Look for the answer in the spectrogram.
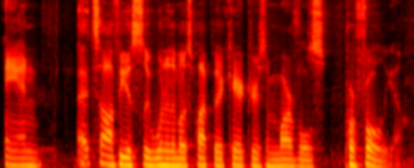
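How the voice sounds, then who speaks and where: A man co-hosting a casual chat, talking in a measured way with many fillers. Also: mid-range voice, fairly even intonation, a little mellow. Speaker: podcast co-host.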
